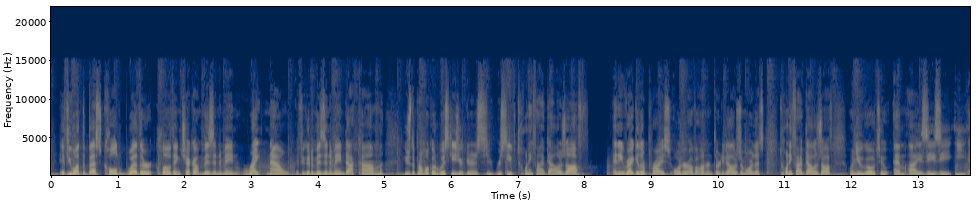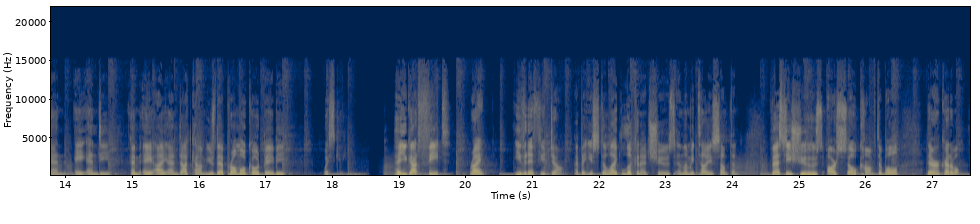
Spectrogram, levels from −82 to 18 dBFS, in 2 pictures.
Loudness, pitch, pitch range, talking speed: -21 LUFS, 130 Hz, 115-150 Hz, 205 wpm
